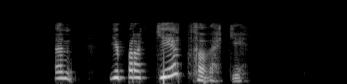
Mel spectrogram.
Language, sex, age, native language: Icelandic, female, 30-39, Icelandic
